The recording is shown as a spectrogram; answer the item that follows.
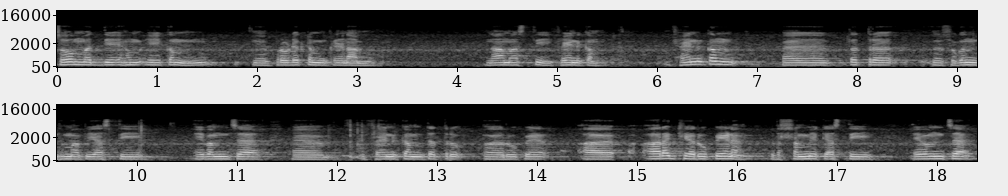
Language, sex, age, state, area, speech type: Sanskrit, male, 18-30, Rajasthan, rural, spontaneous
